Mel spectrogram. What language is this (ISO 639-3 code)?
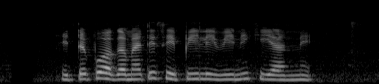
sin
